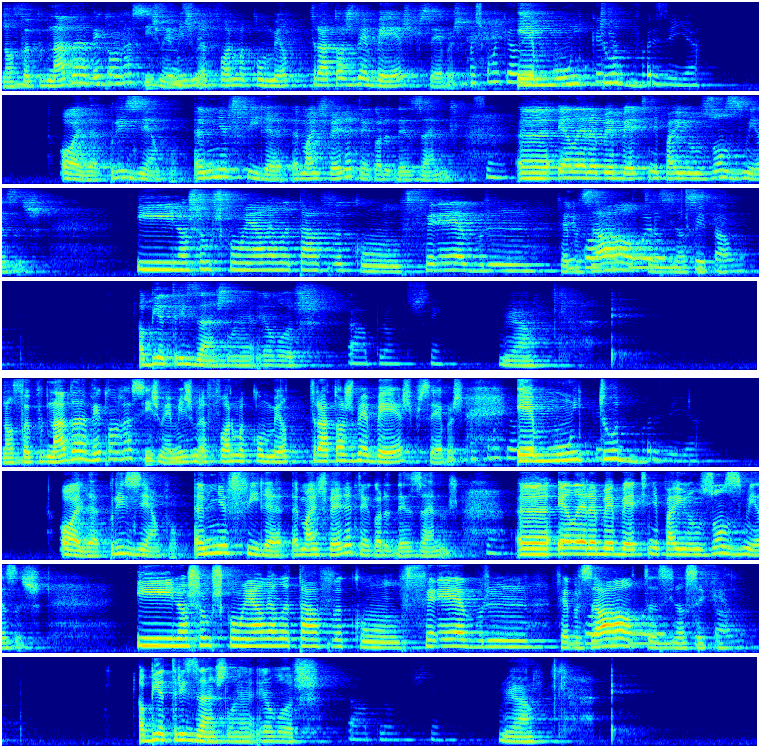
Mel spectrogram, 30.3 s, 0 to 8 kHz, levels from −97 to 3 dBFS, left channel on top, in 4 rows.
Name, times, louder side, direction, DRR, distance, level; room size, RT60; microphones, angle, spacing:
voice 1, 0.0-6.5 8.1-15.9 16.5-22.4 24.1-25.9 27.7-28.8, right 5 dB, 60° right, 10 dB, 0.5 m, -34 dB
voice 2, 0.9-1.3 1.6-2.2 4.6-5.6 5.9-6.2 6.5-7.0 12.4-12.6 20.8-22.6 26.2-27.1, left 4 dB, 45° left, 13 dB, 0.3 m, -44 dB
14.5 x 13.5 x 2.3 m, 1.0 s
head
